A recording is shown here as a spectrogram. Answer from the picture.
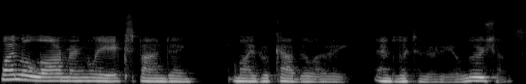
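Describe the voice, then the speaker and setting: A man's somewhat breathy voice with a dark, mellow tone, fairly high pitch, lively intonation, very even loudness and a moderate pace. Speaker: professor. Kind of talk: lecture. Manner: formal.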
